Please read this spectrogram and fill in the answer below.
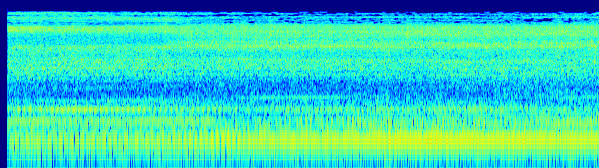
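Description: Mobile crane's engine running steadily while it holds a suspended heavy load, its pitch shifting slightly about two seconds in.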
